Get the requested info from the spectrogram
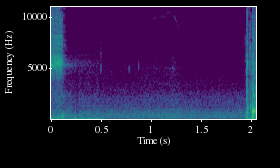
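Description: Quiet, steady room tone with a faint hiss during a pause in a spoken talk, opening with the trailing hiss of the last word.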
